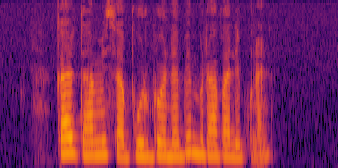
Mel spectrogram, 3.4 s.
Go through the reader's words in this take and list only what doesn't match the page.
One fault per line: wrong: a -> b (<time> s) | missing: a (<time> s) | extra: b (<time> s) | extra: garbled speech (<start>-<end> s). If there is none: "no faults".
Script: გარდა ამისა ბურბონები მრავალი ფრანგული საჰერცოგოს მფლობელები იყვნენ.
missing: ფრანგული საჰერცოგოს მფლობელები (2.5 s)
